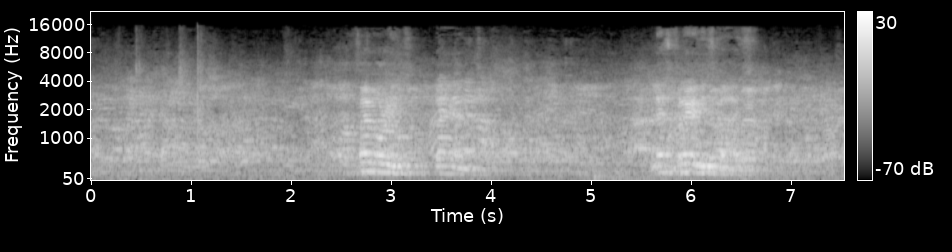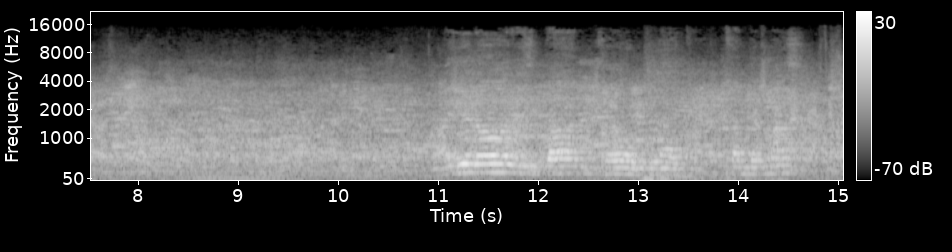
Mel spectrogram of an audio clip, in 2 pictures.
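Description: A rock band plays live music in a large echoing hall.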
